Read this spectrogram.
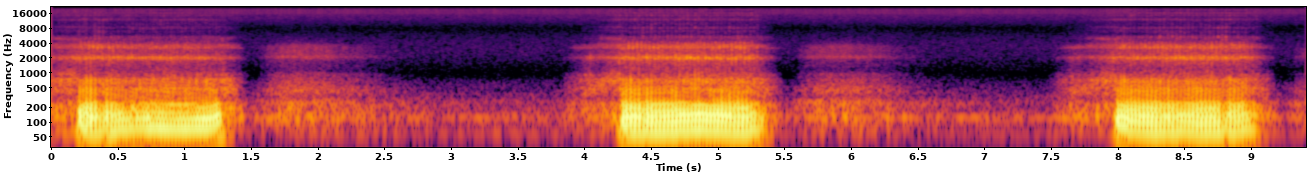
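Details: Deep, loud snores about four seconds apart, each followed by a faint whistling breath out: snoring with a light whistle.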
